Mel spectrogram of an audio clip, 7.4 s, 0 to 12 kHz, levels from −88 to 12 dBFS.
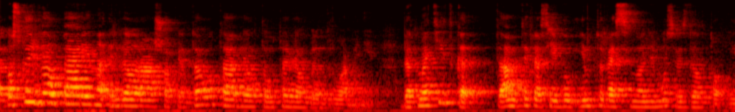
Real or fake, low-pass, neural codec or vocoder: real; 10.8 kHz; none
